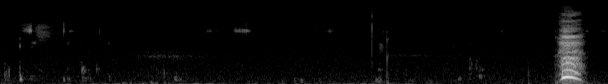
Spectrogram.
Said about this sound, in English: We're going to get an audible gasp, I would guess.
